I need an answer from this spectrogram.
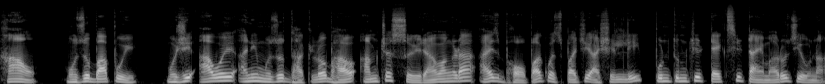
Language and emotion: Goan Konkani, neutral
